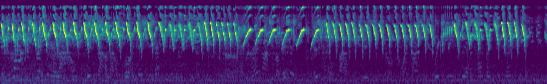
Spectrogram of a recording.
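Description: A male canary sings continuously in rapid, high, rolling trills that shift between tours every second or two, with a brief pause midway. A faint low hum sits underneath.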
